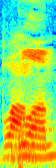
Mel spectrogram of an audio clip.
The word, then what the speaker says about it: Blum: Is it Bloom or Blum? Either way. Blum.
